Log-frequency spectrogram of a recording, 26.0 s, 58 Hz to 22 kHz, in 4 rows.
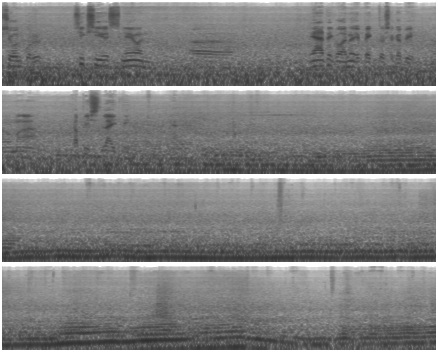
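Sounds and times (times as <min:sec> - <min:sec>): traffic engine hum: 0:00.0 - 0:26.0
vehicle passing close: 0:07.6 - 0:14.2, 0:17.5 - 0:26.0.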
